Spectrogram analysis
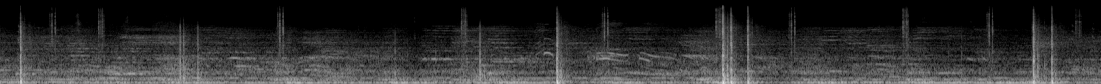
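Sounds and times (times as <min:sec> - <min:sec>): fireworks bursting: 0:00.0 - 0:02.2, 0:04.7 - 0:06.2, 0:07.1 - 0:07.6, 0:10.3 - 0:10.9
music: 0:00.0 - 0:11.0.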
